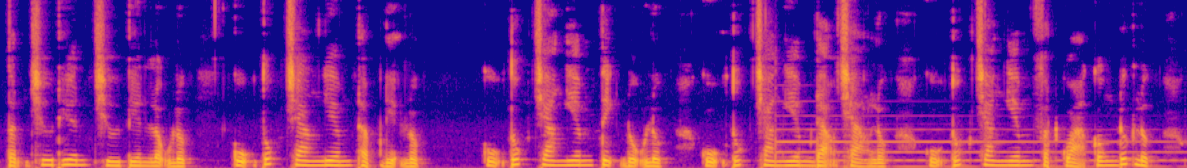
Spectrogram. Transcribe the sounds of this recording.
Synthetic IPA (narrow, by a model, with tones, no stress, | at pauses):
t̪ə̰˧˨nt͡ɕɨ˧t̪ʰi˧ənt͡ɕɨ˧t̪i˧ənlə̰˧˨wlɨ˨˩k̚ | kṵ˧˨t̪ʊ˦˥k͡p̚t͡ɕaː˧ŋːi˧əmt̪ʰə˨˩p̚ɗḭ˧˨əlɨ˨˩k̚ | kṵ˧˨t̪ʊ˦˥k͡p̚t͡ɕaː˧ŋːi˧əmt̪ḭ̈˧˨ŋ̟ɗo̰˧˨lɨ˨˩k̚kṵ˧˨t̪ʊ˦˥k͡p̚t͡ɕaː˧ŋːi˧əmɗa̰ː˧˨wt͡ɕaː˧˩ŋlɨ˨˩k̚kṵ˧˨t̪ʊ˦˥k͡p̚t͡ɕaː˧ŋːi˧əmfə˨˩t̚kwaː˧˩kə˧wŋ͡mɗɨ˦˥k̚lɨ˨˩k̚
